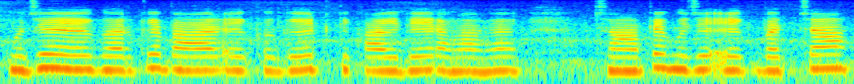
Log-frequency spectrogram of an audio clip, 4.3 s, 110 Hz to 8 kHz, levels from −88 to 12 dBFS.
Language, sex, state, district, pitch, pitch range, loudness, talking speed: Hindi, male, Chandigarh, Chandigarh, 225 Hz, 220-235 Hz, -15 LUFS, 210 wpm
